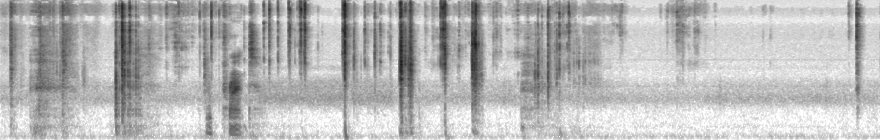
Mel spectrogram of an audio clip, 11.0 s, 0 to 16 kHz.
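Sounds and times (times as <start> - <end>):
plastic bricks clicking: 2.5 - 7.4.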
